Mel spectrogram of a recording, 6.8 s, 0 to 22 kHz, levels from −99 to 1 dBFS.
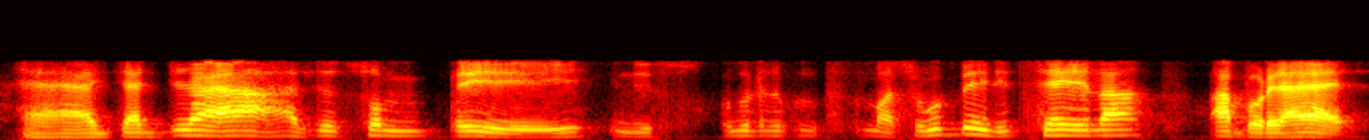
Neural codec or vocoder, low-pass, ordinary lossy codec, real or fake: codec, 16 kHz in and 24 kHz out, 0.8 kbps, FocalCodec, streaming, 65536 codes; 3.6 kHz; none; fake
